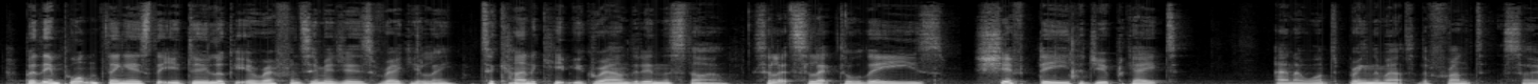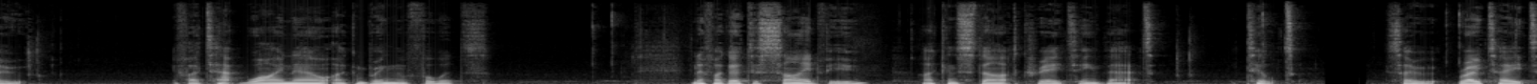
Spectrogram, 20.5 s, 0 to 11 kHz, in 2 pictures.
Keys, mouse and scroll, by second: 0.0 shift+click, 5.0 click, 7.0 shift+d, 14.3 click, 15.6 KP_3, 16.2-18.7 shift+middle drag, 18.1 r, 18.9-19.9 drag, 19.2 r, 20.4-20.5 middle drag.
